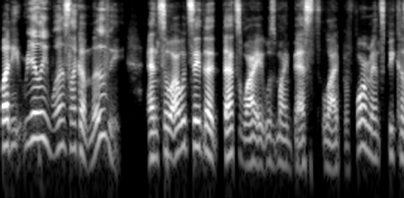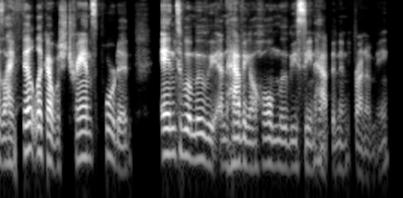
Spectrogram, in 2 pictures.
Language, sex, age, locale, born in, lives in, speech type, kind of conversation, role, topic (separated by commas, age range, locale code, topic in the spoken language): English, male, 25-29, en-US, United States, United States, conversation, unstructured, none, What is the best live performance you have ever attended, and why?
